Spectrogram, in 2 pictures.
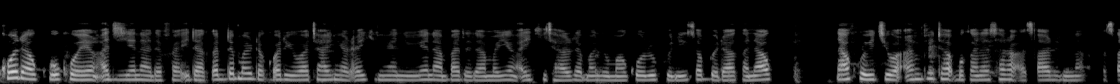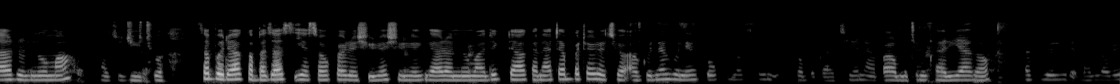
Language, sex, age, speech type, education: Hausa, female, 46-60, spontaneous, secondary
